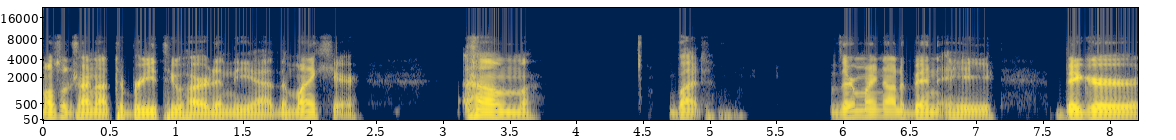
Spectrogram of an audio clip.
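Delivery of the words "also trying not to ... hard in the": plain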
